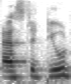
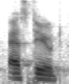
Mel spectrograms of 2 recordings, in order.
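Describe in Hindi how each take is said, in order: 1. इसमें एक अतिरिक्त बीच का अक्षर है, कुल तीन। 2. इसमें कोई अतिरिक्त बीच का अक्षर नहीं है, कुल दो। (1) "इसको एस्टिट्यूट ना बोलें" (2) "इसको बोलें एस्ट्यूट"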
